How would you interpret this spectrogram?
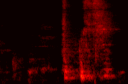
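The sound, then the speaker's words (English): One loud sneeze: a quick inhale, then a sharp explosive burst that trails off into a breathy hiss, with faint murmuring voices just before it. “I gotta sneeze.”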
